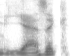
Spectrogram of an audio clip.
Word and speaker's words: Yaszek: Her name is Lisa, and I think she pronounces her last name Yazzek, Y-A-S-Z-E-K.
